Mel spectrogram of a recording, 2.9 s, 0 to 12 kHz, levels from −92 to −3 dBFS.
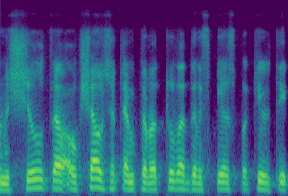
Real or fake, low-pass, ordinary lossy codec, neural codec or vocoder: fake; 7.2 kHz; Opus, 24 kbps; codec, 16 kHz, 1 kbps, FreqCodec, larger model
